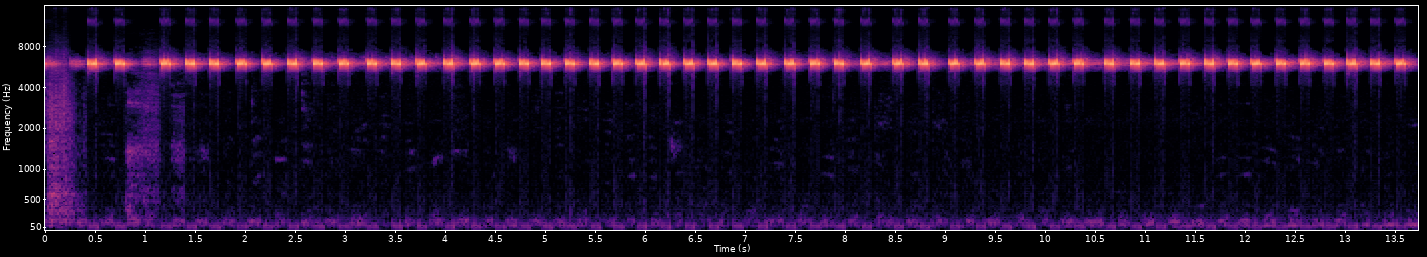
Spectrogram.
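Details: Clear, loud cricket sound offered to drive rats away naturally and to soothe stressed birds: rapid high chirps at about four per second in a steady train, preceded by a short click at the start.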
